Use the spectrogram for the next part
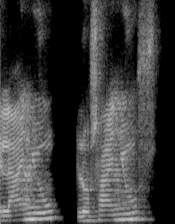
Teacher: la o final muchas veces se pronuncia como u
